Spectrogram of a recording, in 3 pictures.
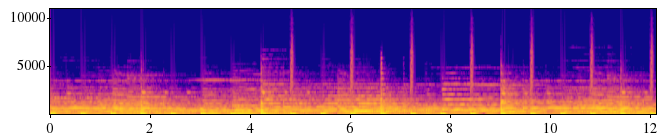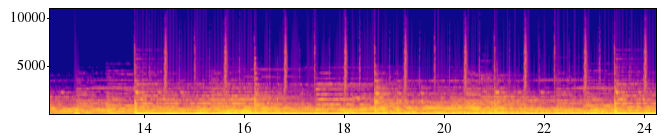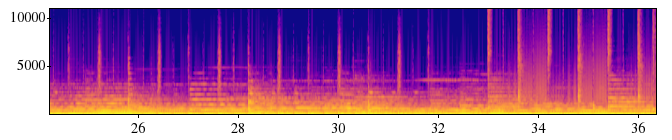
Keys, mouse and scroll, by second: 0.4-2.2 right drag, 4.0 KP_3, 5.8 r, 8.4 ctrl+click, 8.9-9.4 middle drag, 10.0 shift+middle click, 12.1-12.8 middle drag, 16.0 click, 16.9 click, 17.6-18.5 middle drag, 19.1-19.4 shift+middle drag, 19.9 middle drag, 22.4-23.4 drag, 24.1 click, 26.4 alt+s, 29.2 click, 31.8 alt+s, 33.9 click, 34.7 click.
